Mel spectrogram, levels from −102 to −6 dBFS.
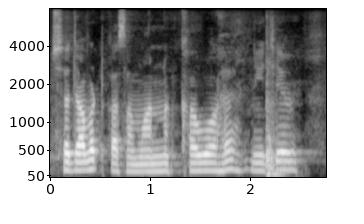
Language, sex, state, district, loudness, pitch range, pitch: Hindi, male, Uttar Pradesh, Saharanpur, -19 LUFS, 135-155 Hz, 140 Hz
